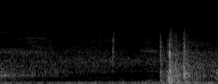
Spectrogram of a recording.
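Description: Quiet room tone, then a few quick sharp clicks near the end as the driver's door handle of a Dodge Challenger is pulled and the latch releases.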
